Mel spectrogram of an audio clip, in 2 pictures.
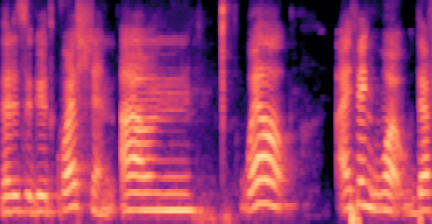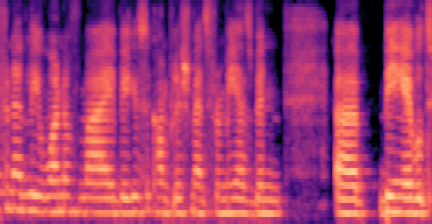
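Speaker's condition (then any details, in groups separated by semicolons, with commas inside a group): No condition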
